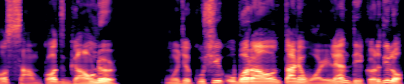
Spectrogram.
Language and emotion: Goan Konkani, disgusted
